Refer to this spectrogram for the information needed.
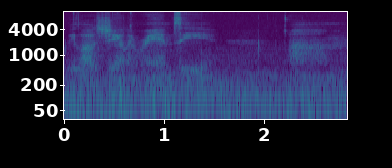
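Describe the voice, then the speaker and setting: Over noticeable background noise, a voice whispers. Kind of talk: ASMR ramble. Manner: whispered; casual, chatty.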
